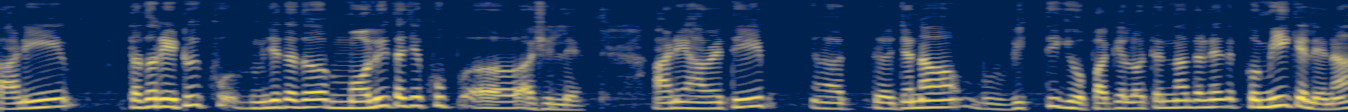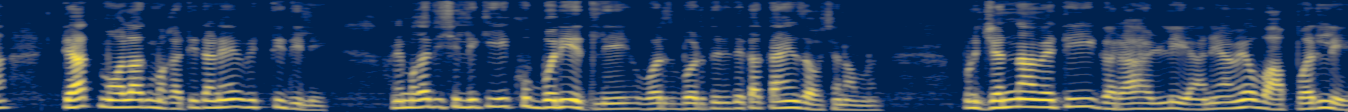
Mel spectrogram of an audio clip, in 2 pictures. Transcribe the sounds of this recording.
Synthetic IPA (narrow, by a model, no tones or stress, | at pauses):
aɽ̃i | t̪at̪ɔɾeʈuikʰum̤əɳd͡zet̪at̪ɔmɔluiːt̪̬at͡sekʰuːpəɕilːeaɽ̃iɦãʋẽt̪i | d͡ʑɛnːaʋjək̚t̪iːɡʱewpakelɔt̪janːat̪̬jaɽ̃ekəmiːk̬elena | t̪jat̪mɔlakməɡat̪iːt̪̬jaɽ̃eʋjək̚t̪iːd̪iliː | aɽ̃iməɡat̪̬iːɕilːiːk̬iːɦiːkʰuːp̚bəɾiːjet̪liːʋəɾt͡sbəɾt̪əɾiːt̪ɛkakãjd͡zawt͡ɕənam̤əɽuːn | pəɳd͡ʑɛnːaɦaʋẽt̪iɡʱəɾaɦəɽliːaɽ̃iaʋeʋapəɾliː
